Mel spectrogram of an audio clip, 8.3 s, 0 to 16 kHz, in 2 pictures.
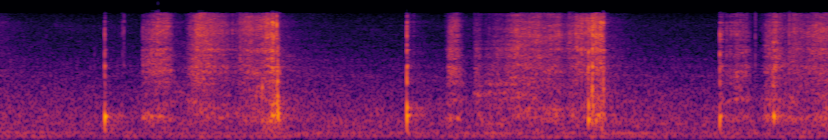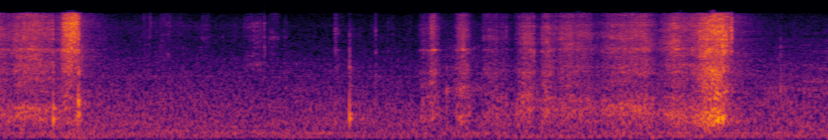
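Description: A knife blade rubbed on 150 grit sandpaper to remove the burr, giving repeated scratchy rasping strokes in an irregular rhythm, close and moderately quiet, with no talk.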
